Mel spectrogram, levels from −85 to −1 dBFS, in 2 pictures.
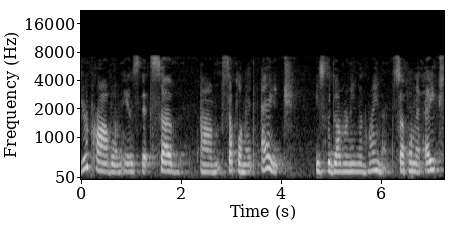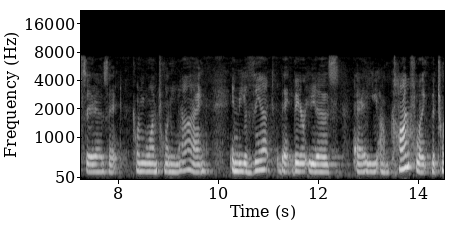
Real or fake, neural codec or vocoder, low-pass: fake; codec, 44.1 kHz, 3.4 kbps, Pupu-Codec; 7.2 kHz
